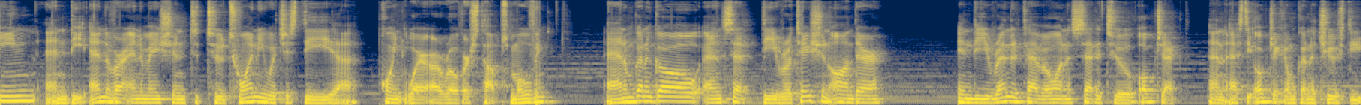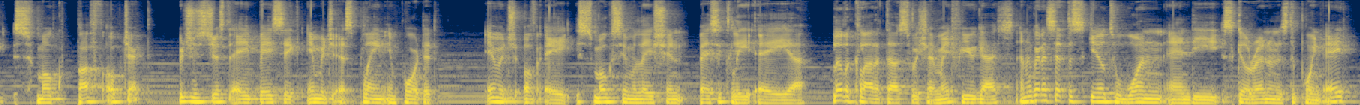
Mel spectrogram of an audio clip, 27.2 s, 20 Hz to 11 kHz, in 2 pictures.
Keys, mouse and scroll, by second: 1.4-2.8 drag, 2.0 KP_2, 8.1 click, 9.6-11.0 drag, 11.4-14.1 drag, 18.9-21.7 middle drag, 18.9 z, 22.3-23.9 drag, 24.4-25.9 drag, 26.5-27.2 drag.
